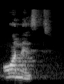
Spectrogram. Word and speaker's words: honest: आर, घंटा, honour, सम्मान, इज्जत, ऑनेस्ट, H वाले हैं तो H साइलेंट, ऑनेस्ट। बहुत सारे लोग हॉनेस्ट पढ़ते हैं, नो नो नो नो, हॉनेस्ट नहीं, ऑनेस्ट, ईमानदार।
